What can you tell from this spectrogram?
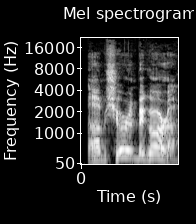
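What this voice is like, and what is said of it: Put-on Irish accent. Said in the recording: “Can you do an Irish accent?”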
